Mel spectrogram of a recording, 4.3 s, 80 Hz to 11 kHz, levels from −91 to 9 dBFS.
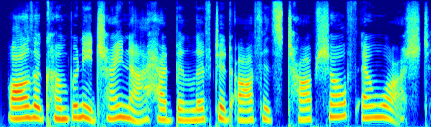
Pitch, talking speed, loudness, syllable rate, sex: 235 Hz, 180 wpm, -20 LUFS, 4.2 syllables/s, female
